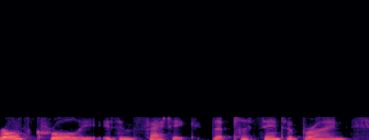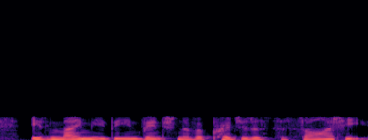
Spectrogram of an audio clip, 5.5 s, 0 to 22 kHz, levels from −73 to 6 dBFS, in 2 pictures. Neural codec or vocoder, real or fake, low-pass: none; real; 3.6 kHz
